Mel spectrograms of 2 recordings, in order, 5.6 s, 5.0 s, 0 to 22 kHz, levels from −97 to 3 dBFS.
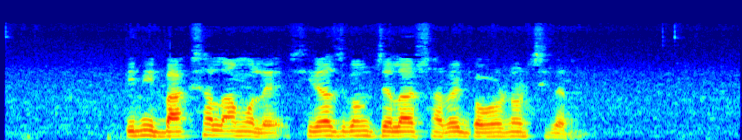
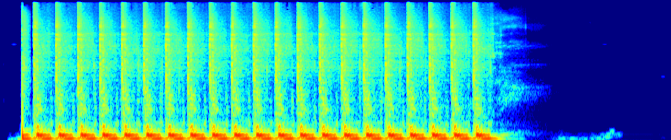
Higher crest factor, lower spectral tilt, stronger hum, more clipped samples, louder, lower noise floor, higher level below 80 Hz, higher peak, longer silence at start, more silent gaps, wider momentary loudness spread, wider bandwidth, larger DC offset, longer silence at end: first, 20 dB vs 14 dB; first, -9 dB/octave vs -5 dB/octave; neither; neither; about the same, -19 LUFS vs -18 LUFS; second, -55 dBFS vs -66 dBFS; second, -54 dBFS vs -22 dBFS; first, 0 dBFS vs -4 dBFS; first, 0.95 s vs 0.15 s; neither; first, 10 LU vs 1 LU; second, 9.6 kHz vs over 20 kHz; neither; about the same, 1.25 s vs 1.25 s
